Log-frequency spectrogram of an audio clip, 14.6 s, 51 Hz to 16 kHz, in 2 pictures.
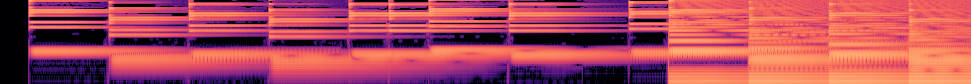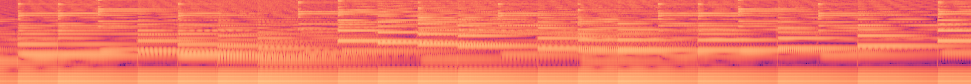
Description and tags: Happy Night (Loop)
Hello Darkness, my old friend.
Short 8-bit music loop made in Bosca Ceoil.
(Edited version of Happy Day to better suit night time)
